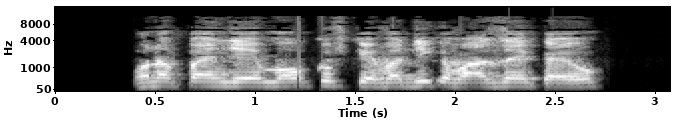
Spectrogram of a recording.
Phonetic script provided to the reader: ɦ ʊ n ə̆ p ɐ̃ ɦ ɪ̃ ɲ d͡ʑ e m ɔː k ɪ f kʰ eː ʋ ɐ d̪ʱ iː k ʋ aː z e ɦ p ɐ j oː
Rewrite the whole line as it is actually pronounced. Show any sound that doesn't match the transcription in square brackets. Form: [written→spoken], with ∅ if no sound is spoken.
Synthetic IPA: ɦ ʊ n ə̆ p ɐ̃ ɦ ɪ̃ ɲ d͡ʑ e m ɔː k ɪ f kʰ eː ʋ ɐ d̪ʱ iː k ʋ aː z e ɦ [p→k] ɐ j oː

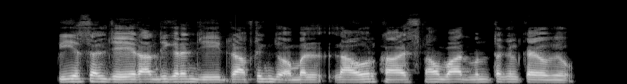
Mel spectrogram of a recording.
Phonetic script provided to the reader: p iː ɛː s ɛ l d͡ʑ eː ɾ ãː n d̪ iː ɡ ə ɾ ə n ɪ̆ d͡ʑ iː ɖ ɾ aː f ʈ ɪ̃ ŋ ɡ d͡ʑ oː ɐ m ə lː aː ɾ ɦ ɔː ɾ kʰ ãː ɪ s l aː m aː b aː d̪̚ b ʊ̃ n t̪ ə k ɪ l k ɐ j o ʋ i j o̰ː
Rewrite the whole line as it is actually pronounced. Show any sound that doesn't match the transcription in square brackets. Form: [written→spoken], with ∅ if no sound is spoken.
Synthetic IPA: p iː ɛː s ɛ l d͡ʑ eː ɾ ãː n d̪ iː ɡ ə ɾ ə n ɪ̆ d͡ʑ iː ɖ ɾ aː f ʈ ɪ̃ ŋ ɡ d͡ʑ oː ɐ m ə lː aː [ɾ→∅] ɦ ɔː ɾ kʰ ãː ɪ s l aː m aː b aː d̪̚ [b→m] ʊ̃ n t̪ ə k ɪ l k ɐ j o ʋ i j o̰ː

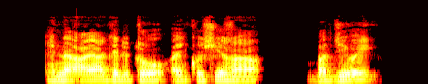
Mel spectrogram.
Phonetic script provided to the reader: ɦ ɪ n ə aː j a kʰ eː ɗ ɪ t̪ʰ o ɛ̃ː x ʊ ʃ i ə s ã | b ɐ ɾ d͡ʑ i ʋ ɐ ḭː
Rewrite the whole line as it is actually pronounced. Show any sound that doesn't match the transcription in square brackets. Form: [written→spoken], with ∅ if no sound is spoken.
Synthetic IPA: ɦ ɪ n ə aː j a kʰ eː ɗ ɪ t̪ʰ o ɛ̃ː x ʊ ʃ i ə s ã | b ɐ ɾ d͡ʑ i ʋ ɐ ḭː

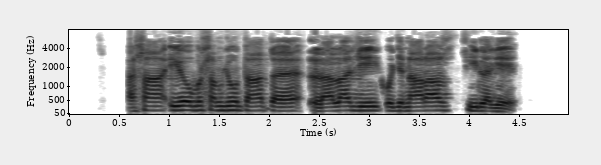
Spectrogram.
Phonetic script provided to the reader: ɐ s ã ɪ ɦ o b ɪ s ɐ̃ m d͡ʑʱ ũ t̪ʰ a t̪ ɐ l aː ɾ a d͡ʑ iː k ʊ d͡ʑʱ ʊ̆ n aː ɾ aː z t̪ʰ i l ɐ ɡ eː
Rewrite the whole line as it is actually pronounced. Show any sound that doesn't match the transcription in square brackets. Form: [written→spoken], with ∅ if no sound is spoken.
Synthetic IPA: ɐ s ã ɪ ɦ o b ɪ s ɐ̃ m d͡ʑʱ ũ t̪ʰ a t̪ ɐ l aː [ɾ→l] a d͡ʑ iː k ʊ d͡ʑʱ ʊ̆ n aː ɾ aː z t̪ʰ i l ɐ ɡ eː

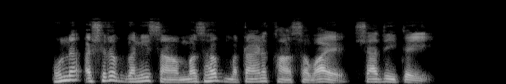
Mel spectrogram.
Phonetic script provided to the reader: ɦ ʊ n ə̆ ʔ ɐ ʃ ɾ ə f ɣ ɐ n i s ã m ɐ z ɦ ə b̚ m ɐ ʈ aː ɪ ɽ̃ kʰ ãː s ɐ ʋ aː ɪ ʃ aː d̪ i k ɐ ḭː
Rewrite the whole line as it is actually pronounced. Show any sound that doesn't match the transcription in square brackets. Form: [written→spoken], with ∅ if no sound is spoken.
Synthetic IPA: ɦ ʊ n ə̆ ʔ ɐ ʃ ɾ ə f ɣ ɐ n i s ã m ɐ z ɦ ə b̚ m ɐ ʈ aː ɪ ɽ̃ kʰ ãː s ɐ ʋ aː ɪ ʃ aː d̪ i k ɐ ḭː

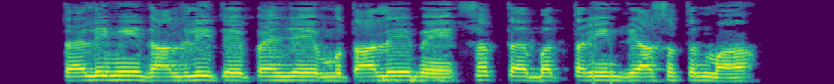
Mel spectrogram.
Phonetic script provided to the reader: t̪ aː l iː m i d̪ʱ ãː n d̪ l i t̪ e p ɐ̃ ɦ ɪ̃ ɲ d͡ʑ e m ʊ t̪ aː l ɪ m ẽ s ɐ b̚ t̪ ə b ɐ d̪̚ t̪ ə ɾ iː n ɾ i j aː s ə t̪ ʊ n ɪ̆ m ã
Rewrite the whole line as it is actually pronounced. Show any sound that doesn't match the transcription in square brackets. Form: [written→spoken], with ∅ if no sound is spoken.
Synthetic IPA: t̪ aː l iː m i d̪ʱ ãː n d̪ l i t̪ e p ɐ̃ ɦ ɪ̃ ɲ d͡ʑ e m ʊ t̪ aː l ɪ m ẽ s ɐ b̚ t̪ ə b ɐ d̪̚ t̪ ə ɾ iː n ɾ i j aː s ə t̪ ʊ n ɪ̆ m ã

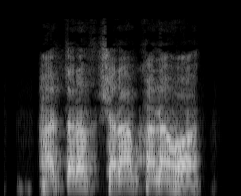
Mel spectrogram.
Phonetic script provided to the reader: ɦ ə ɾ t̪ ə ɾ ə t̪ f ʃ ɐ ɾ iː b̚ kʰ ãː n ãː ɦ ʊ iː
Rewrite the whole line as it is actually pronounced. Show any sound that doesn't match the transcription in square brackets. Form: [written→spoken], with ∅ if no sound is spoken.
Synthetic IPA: ɦ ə ɾ t̪ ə ɾ ə [t̪→∅] f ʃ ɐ ɾ [iː→aː] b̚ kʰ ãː n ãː ɦ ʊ [iː→aː]

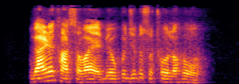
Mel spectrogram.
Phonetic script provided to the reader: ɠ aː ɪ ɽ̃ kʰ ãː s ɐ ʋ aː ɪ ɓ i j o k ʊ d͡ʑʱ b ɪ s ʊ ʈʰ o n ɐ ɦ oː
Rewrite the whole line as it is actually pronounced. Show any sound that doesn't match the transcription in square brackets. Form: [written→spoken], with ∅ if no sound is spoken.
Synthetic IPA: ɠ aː ɪ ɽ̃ kʰ ãː s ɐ ʋ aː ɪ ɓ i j o k ʊ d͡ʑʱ b ɪ s ʊ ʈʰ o n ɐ ɦ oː

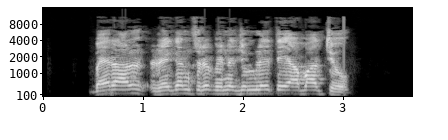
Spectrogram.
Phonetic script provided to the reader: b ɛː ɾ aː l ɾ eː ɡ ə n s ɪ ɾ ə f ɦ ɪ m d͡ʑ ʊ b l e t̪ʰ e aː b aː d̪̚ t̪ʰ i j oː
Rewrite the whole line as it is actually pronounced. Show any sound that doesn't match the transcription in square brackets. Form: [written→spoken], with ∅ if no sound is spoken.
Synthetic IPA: b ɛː ɾ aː l ɾ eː ɡ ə n s ɪ ɾ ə f ɦ ɪ [m→n] d͡ʑ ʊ [b→m] l e [t̪ʰ→t̪] e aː b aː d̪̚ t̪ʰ i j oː

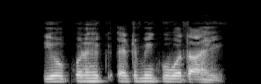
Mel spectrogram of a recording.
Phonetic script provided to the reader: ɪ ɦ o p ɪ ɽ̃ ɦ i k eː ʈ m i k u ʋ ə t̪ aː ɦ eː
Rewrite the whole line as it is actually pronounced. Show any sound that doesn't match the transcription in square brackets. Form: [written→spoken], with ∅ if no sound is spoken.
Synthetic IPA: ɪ ɦ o p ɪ ɽ̃ ɦ [i→ɪ] k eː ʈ m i k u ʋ ə t̪ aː ɦ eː

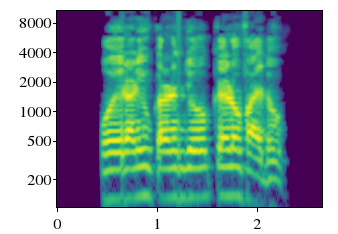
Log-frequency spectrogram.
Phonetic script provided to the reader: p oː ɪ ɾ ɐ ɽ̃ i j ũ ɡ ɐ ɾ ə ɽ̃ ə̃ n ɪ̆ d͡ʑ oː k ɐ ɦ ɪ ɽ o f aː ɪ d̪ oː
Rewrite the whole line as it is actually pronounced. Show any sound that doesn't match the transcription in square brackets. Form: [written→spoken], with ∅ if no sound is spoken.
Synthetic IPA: p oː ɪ ɾ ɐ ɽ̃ i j ũ [ɡ→k] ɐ ɾ ə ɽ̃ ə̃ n ɪ̆ d͡ʑ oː k ɐ ɦ ɪ ɽ o f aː ɪ d̪ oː

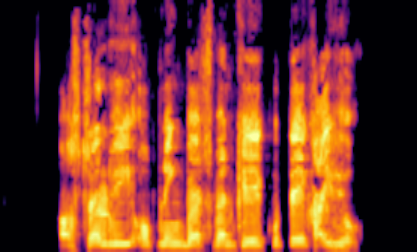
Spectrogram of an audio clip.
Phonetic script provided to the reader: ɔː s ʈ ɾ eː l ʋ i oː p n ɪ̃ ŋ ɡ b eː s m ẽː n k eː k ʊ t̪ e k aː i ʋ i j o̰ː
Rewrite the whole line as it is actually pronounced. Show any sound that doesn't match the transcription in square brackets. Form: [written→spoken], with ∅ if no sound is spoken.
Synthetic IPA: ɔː s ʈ ɾ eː l ʋ i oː p n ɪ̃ ŋ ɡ b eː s m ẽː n [k→kʰ] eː k ʊ t̪ e [k→kʰ] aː i ʋ i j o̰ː

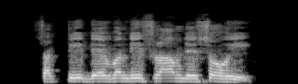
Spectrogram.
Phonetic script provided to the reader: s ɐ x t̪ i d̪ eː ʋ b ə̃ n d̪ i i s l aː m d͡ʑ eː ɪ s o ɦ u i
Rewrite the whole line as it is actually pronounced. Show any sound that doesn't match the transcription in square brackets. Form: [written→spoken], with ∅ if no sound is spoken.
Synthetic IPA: s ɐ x t̪ i d̪ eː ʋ b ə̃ n d̪ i [i→ɪ] s l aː m d͡ʑ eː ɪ s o ɦ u [i→iː]

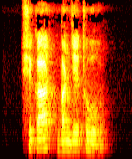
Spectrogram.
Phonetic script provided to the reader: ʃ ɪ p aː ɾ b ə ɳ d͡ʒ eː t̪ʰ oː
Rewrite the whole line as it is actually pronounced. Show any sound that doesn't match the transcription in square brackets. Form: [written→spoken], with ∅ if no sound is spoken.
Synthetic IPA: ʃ ɪ [p→k] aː ɾ b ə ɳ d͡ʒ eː t̪ʰ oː

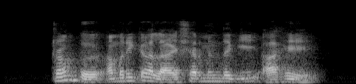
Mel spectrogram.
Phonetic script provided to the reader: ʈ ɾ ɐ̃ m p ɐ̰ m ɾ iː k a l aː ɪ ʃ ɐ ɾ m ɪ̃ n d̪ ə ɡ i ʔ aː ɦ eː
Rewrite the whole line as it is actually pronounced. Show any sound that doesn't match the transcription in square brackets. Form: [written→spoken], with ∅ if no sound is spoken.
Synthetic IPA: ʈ ɾ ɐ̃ m p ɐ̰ m ɾ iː k a l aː ɪ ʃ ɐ ɾ m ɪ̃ n d̪ ə ɡ i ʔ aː ɦ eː

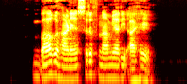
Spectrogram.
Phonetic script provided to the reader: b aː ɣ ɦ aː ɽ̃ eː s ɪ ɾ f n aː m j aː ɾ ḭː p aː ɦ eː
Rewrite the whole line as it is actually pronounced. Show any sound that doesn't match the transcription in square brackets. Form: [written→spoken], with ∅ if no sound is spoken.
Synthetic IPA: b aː ɣ ɦ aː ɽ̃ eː s ɪ ɾ f n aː m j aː ɾ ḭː [p→ʔ] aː ɦ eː

